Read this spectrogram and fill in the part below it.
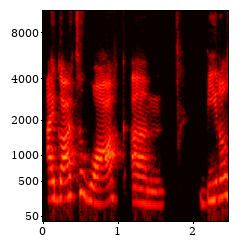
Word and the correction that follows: Beale: Beale Street.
